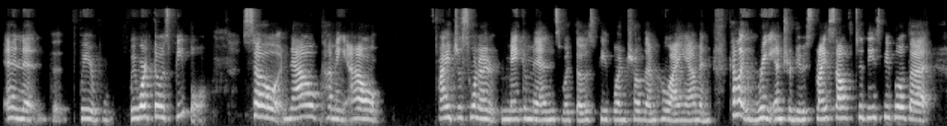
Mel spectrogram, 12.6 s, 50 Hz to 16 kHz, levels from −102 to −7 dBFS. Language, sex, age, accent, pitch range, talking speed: English, female, 10-29, American, 230-275 Hz, 165 wpm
